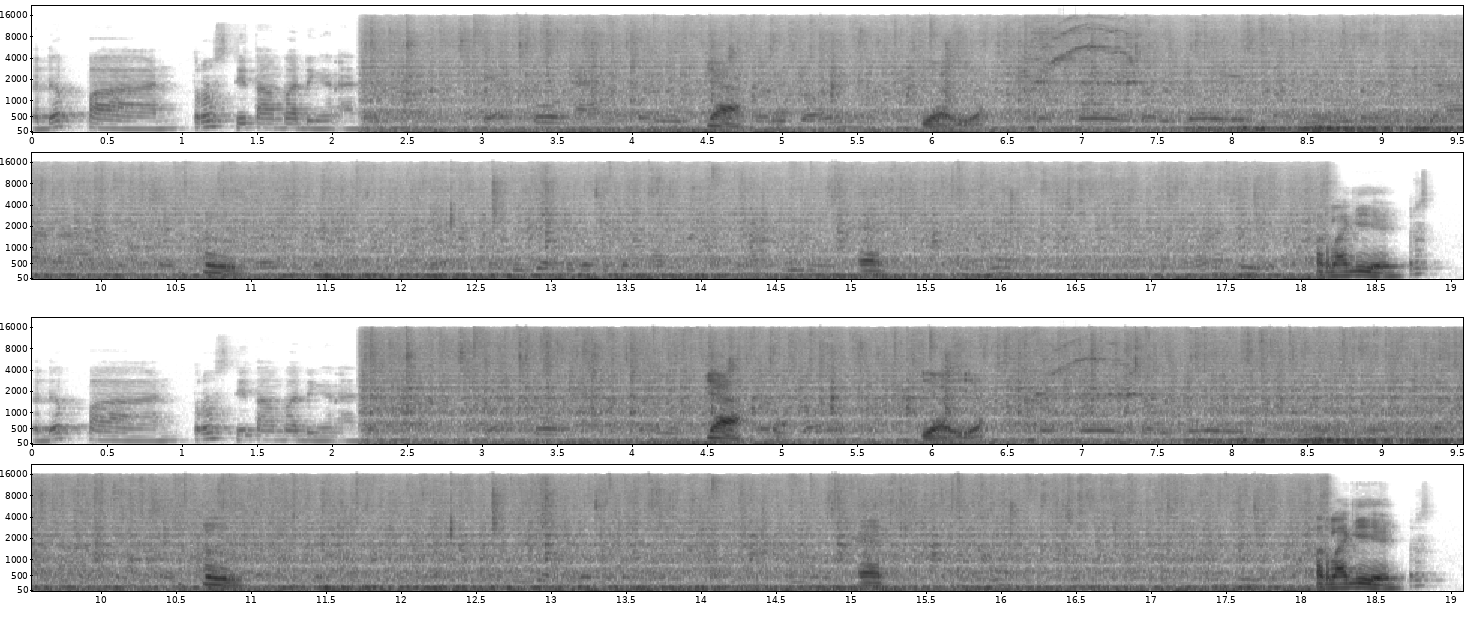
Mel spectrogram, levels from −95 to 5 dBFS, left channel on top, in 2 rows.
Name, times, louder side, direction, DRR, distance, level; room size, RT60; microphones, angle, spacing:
voice 1, 0.0-2.6 2.9-4.4 4.6-5.8 6.7-11.6 12.0-15.0 15.7-16.2 17.0-18.0 18.7-18.8, left 2 dB, 85° left, 1.1 m, -40 dB
sound 1, 2.2-18.2, right 3 dB, 25° right, 0.7 m, -29 dB
voice 2, 4.5-5.0 5.9-6.4 10.7-11.0 15.0-15.3 18.1-18.7, right 5 dB, 65° right, 0.4 m, -22 dB
sound 2, 6.6-8.5, left 2 dB, 15° left, 0.5 m, -35 dB
8.0 x 4.7 x 3.0 m
head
